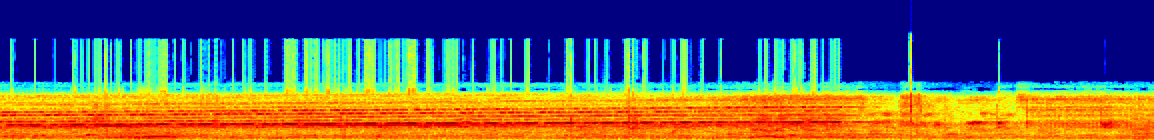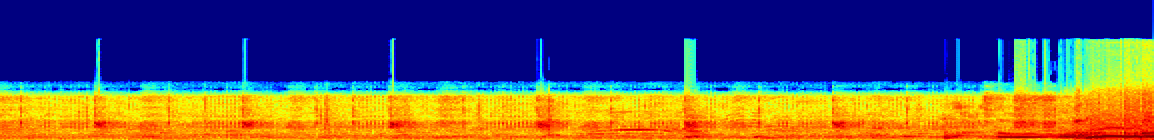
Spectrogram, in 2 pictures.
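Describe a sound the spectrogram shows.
A crowd of young people chatters nearby.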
